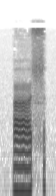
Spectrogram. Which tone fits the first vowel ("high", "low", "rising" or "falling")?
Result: low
